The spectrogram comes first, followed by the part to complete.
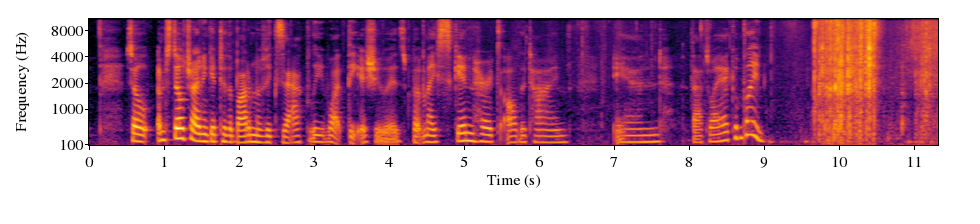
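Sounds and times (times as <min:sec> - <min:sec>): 
speech: 0:00.5 - 0:09.9
tarot cards being riffle shuffled: 0:09.6 - 0:11.3.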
